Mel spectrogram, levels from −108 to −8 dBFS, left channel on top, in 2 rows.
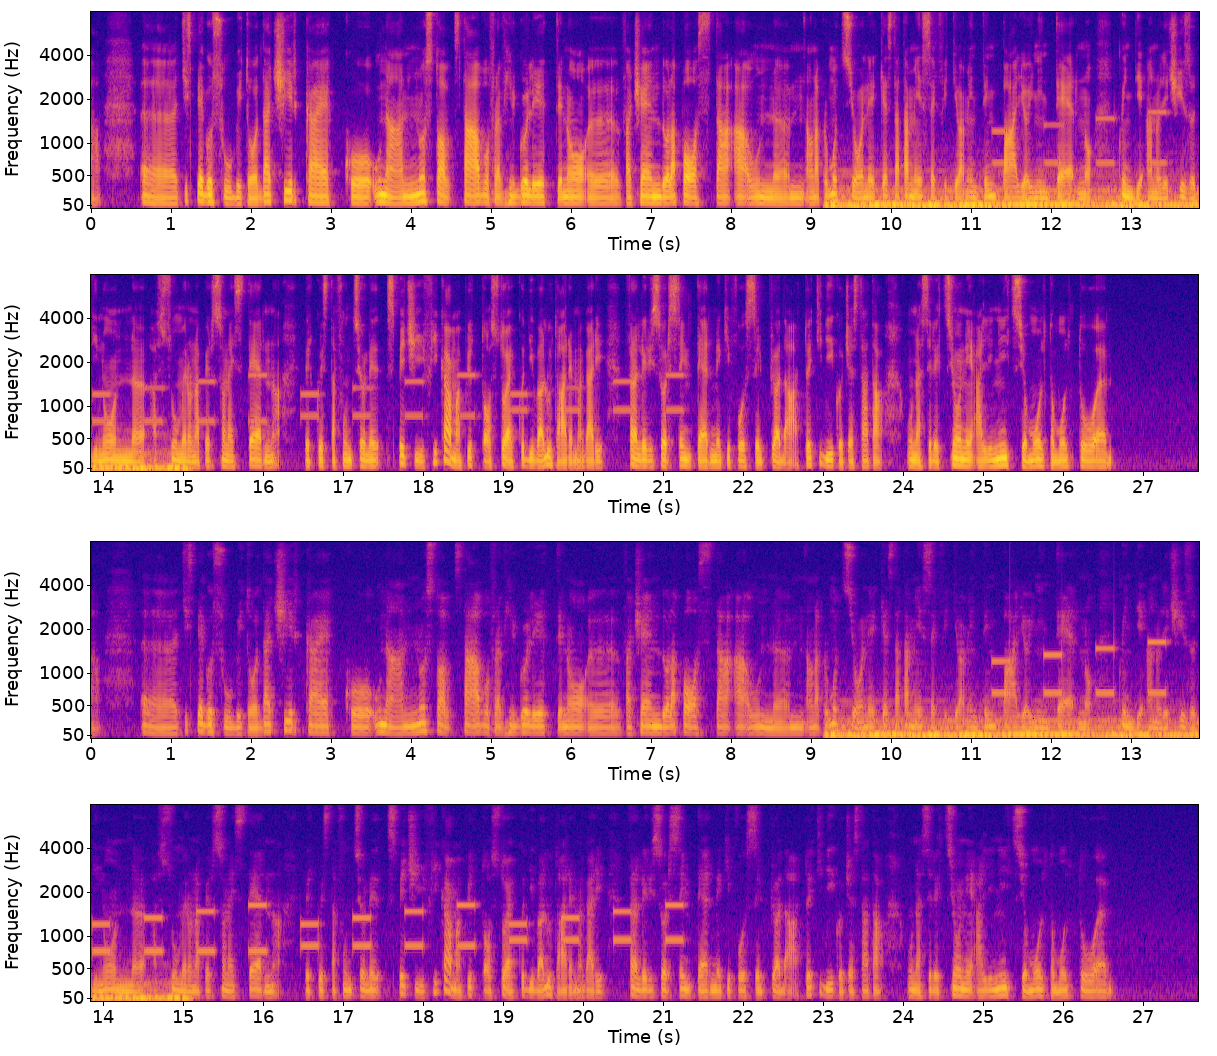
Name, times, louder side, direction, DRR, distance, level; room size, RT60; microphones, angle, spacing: voice 1, 0.0-26.6, left 8 dB, 75° left, 0.3 m, -26 dB
sound 1, 9.2-15.1, left 2 dB, 30° left, 0.6 m, -24 dB
Telephone, 11.3-11.5 11.9-12.1 12.6-12.8 13.2-13.4 13.9-14.1 14.5-14.7 15.2-15.4 15.8-16.0 16.5-16.7 17.1-17.3 17.8-18.0 18.4-18.7 19.1-19.3 19.7-20.0 20.4-20.6 21.0-21.3, right 6 dB, 60° right, 0.9 m, -39 dB
10.5 x 3.5 x 3.3 m
head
